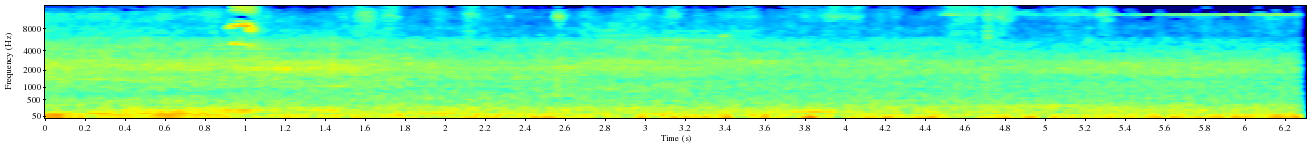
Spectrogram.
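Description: A car's engine hum on the street alongside, fading over the first second or two and leaving a steady hum of distant road traffic.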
